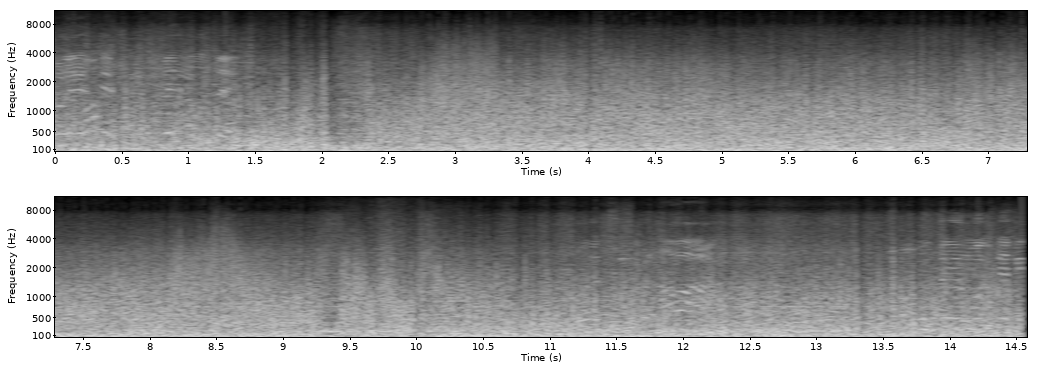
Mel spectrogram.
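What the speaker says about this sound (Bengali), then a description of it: "সমুদ্রের মধ্যে দিয়ে জোরে ছুটে যাচ্ছে বোট।" A boat speeding across the sea on a Langkawi mangrove tour, with loud, constant rushing wind and water noise buffeting the microphone.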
